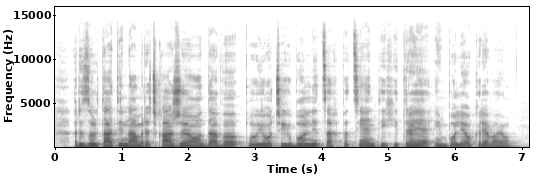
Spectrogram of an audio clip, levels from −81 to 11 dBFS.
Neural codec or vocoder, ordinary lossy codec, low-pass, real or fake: none; none; 14.4 kHz; real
